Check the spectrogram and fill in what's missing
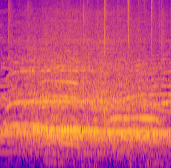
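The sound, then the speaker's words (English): An audience shouts "hey" together in one sustained, loud burst, a blended roar of greeting to Murda Fisher, who is outside the door, holding steady for a couple of seconds before fading slightly. “But everyone say hey to Murda out there.”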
